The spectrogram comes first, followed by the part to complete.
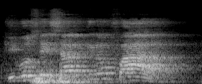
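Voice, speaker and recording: High-voiced man teaching children in church. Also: unhurried. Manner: animated, asks the children questions. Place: church hall. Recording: echoey church hall, distant mic.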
